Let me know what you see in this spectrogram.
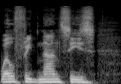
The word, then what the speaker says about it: Wilfried Nancy: What have you made of Wilfried Nancy? He says that's how you say it. Wilfried Nancy's first press conference.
